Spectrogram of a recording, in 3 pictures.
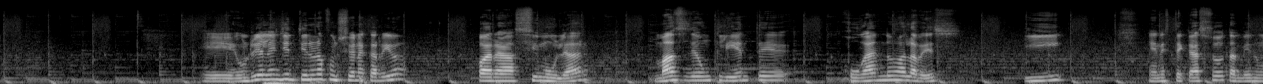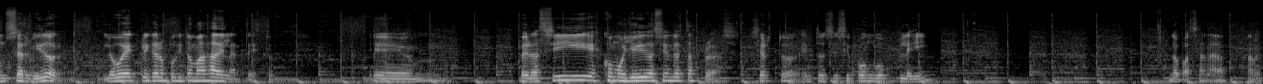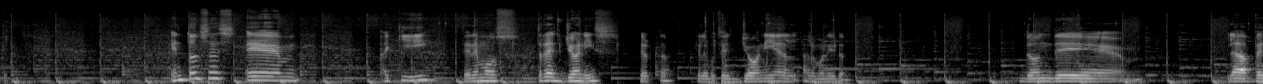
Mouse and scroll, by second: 4.2 click, 19.9 click, 22.2 click, 29.6 click, 32.8 click, 35.4 click, 36.3 click, 37.3 click.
